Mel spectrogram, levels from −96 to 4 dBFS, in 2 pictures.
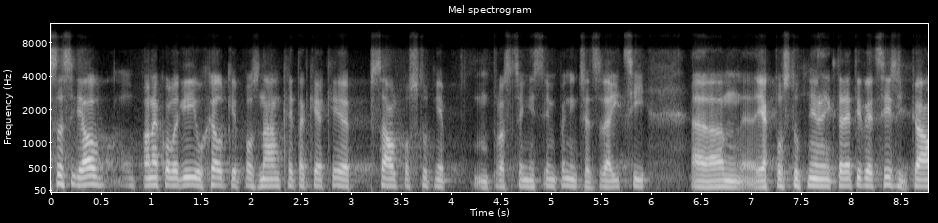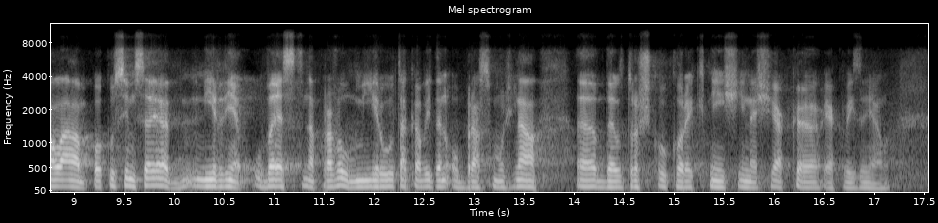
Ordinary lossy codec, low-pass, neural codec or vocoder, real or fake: Opus, 24 kbps; 7.2 kHz; codec, 16 kHz, 0.8 kbps, ZipCodec; fake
